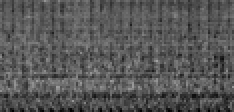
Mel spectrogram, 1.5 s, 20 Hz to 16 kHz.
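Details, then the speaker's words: Honda Vario Techno 125 scooter fitted with smaller injector (Vario/Beat 110 type) and 2 kΩ jumper; even, steady low thumping idle with no misses or surging; holds slow stable idle without dying, though throttle response slightly poor. "Langsamnya nggak mati-mati tuh, tapi kecil ya."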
